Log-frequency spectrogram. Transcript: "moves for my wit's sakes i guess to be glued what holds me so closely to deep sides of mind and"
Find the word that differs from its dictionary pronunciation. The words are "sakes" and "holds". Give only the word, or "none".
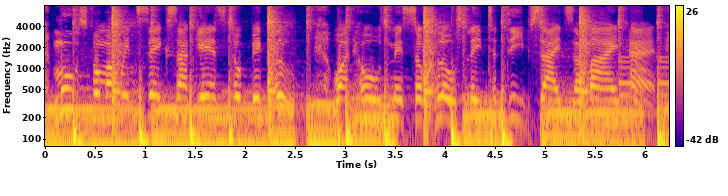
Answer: none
